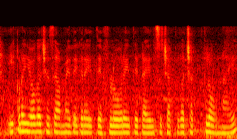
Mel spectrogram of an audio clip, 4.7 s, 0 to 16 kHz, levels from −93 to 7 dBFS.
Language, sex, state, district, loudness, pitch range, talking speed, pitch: Telugu, female, Andhra Pradesh, Visakhapatnam, -25 LUFS, 175-195 Hz, 150 wpm, 185 Hz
